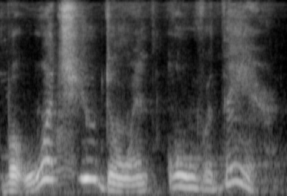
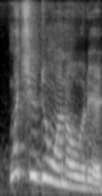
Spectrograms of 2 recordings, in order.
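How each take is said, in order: First: Drawn out, softer question; slow, dropped question. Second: Higher, pointed repeat of the question; higher pressing question. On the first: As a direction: lay the question down slowly. Repeated question, first take. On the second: Preacher pressing the same question at his listeners, higher. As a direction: press the question again, pitched up. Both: Real, not acted.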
